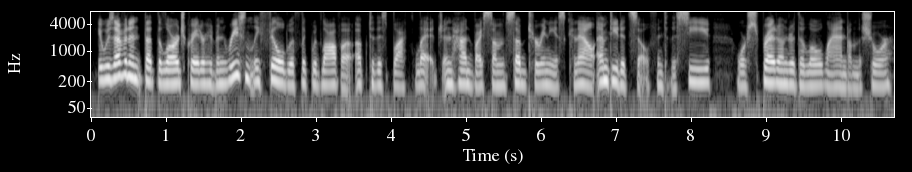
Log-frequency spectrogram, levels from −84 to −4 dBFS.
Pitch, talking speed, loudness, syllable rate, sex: 180 Hz, 220 wpm, -21 LUFS, 5.8 syllables/s, female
